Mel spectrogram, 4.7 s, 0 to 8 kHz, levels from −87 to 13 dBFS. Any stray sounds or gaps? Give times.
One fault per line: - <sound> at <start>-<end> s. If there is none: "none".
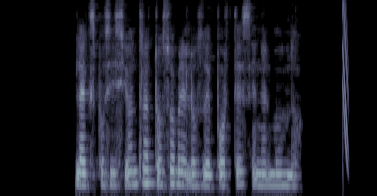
- chirp at 4.3-4.4 s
